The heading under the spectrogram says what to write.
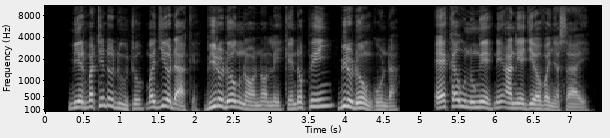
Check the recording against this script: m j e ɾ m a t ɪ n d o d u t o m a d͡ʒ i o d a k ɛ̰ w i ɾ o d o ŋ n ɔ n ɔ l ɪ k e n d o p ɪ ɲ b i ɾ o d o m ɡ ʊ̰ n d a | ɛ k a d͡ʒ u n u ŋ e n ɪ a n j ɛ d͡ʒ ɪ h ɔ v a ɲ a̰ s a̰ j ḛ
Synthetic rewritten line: m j e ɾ m a t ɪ n d o d u t o m a d͡ʒ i o d a k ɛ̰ b i ɾ o d o ŋ n ɔ n ɔ l ɪ k e n d o p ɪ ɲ b i ɾ o d o ŋ ɡ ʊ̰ n d a | ɛ k a u n u ŋ e n ɪ a n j ɛ d͡ʒ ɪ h ɔ v a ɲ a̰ s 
